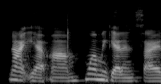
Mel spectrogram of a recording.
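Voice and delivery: ordinary talk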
